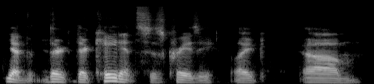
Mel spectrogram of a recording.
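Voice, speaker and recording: An easygoing male podcast co-host speaking in a somewhat low voice. He lays out facts in relaxed banter, with plenty of fillers and restarts. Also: slow. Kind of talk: casual banter.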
